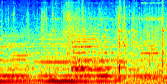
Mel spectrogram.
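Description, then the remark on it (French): Hooves of black horses clip-clop faintly as a horse-drawn ambulance wagon of Grosse Île rolls along and arrives at a hotel, the steps soft and irregular beneath a steady low hum, with no voices present. “Un wagon tiré par des chevaux noirs, l'ambulance de la Grosse Île, arrive à son hôtel.”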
